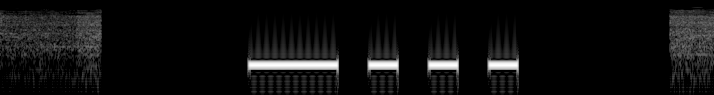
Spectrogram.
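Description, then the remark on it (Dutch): Morse code beeps spelling a word for listeners to guess, in a steady, pure mid-pitched tone: one long dash followed by three quick short dots, loud and clear with silence around them and no talking. “Vervolgens zei ik het betreffende woord in morse.”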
